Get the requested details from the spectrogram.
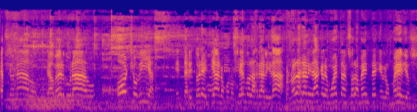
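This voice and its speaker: A man doing on-location travel vlog commentary, chatty and casual, outdoors at a border crossing. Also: sits high. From Dominican Republic. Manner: chatty, switching to broken French and English with locals. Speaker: travel vlogger. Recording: outdoor street noise.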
